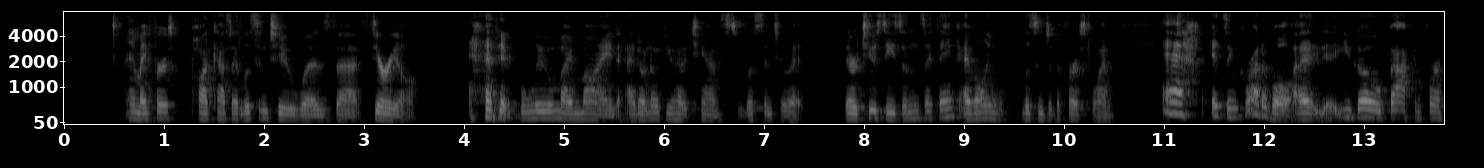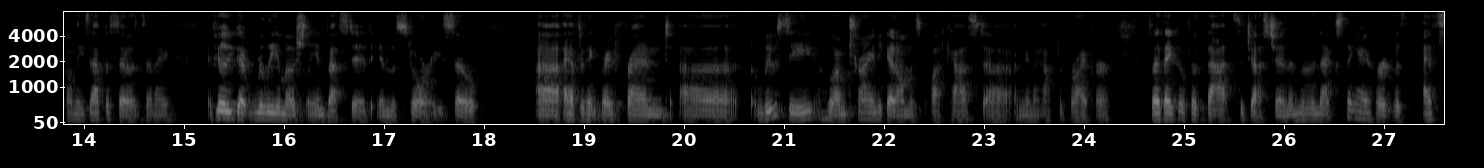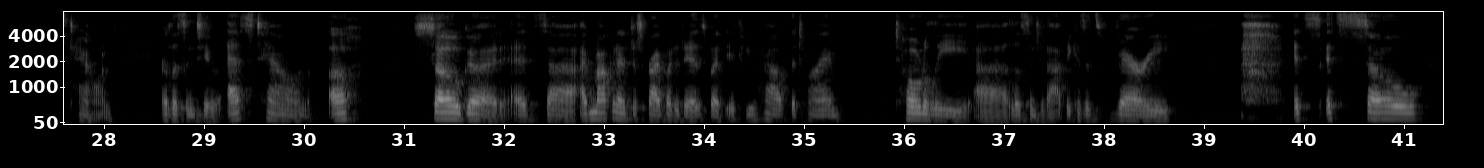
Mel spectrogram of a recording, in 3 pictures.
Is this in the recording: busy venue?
no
